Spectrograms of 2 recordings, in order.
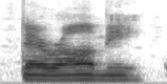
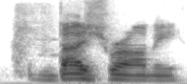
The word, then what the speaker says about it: Bajrami: when you said when your horrendous streak of mispronouncing players' names continued, and you said Berami. Had me flashbacks to Valon Barami. It's actually, I realize you're talking about Bajrami, the guy from Empoli, but you scared me for a second there.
